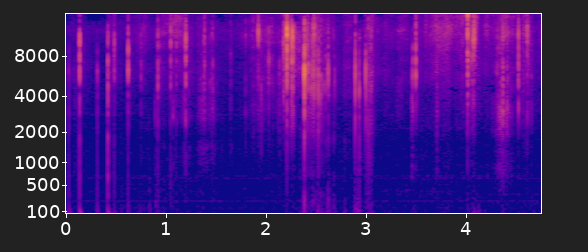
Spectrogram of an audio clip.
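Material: Chocolate.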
